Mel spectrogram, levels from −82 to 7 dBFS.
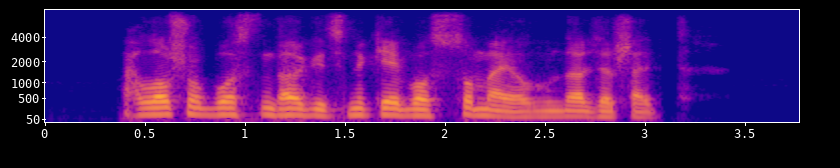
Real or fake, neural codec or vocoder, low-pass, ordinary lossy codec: fake; codec, 16 kHz in and 24 kHz out, 0.6 kbps, FocalCodec, streaming, 2048 codes; 7.2 kHz; Opus, 16 kbps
